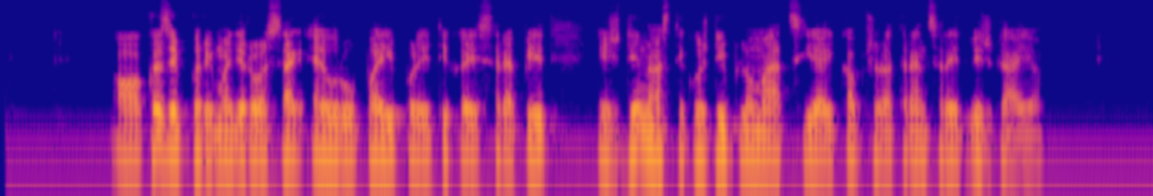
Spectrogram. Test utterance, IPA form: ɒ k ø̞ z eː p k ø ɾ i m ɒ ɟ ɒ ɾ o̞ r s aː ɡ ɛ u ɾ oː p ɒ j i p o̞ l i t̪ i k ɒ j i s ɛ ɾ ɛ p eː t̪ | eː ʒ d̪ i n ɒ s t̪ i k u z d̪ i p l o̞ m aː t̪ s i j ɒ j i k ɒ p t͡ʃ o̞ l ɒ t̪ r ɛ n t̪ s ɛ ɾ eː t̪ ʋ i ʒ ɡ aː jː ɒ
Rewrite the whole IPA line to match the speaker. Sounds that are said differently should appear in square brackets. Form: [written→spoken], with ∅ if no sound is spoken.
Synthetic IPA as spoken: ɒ k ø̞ z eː p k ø ɾ i m ɒ ɟ ɒ ɾ o̞ r s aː ɡ ɛ u ɾ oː p ɒ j i p o̞ l i t̪ i k ɒ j i s ɛ ɾ ɛ p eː t̪ | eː ʒ d̪ i n ɒ s t̪ i k u [z→ʒ] d̪ i p l o̞ m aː t̪ s i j ɒ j i k ɒ p t͡ʃ o̞ l ɒ t̪ r ɛ n t̪ s ɛ ɾ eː t̪ ʋ i ʒ ɡ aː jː ɒ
